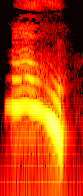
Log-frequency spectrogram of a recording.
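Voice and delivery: high-pitched witch's cry; frightened cry. A narrator's reading. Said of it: "cried the witch".

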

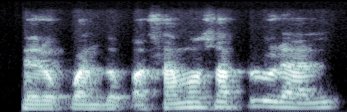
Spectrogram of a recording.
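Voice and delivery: normal talking voice

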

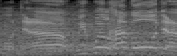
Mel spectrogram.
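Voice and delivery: stern chairman's call for order. Acted. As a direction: call the hall to order over the chatter. Gavel call to order in assembly.

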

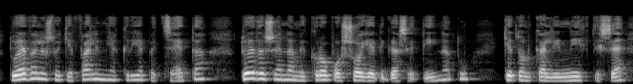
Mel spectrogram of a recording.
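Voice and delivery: plain reading voice

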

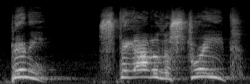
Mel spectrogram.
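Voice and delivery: loud, high, slow stern command; imitating dad. Son imitating father telling Benny to stay off the street, loud high. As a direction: mimic dad laying down the law. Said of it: "He's sitting here going".

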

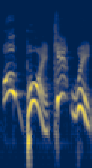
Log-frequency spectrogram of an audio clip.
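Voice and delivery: high squeaky mouse voice; Mickey voice. Pretend. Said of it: "Stop with the voices".

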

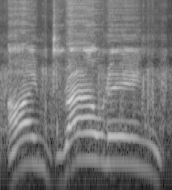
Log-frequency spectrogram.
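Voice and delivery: high, slow, drawn-out cry; drowning plea. A narrator's reading. Sinking Bulstrode cries out slowly, high and desperate. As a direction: wail it out as you sink. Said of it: "he spluttered".

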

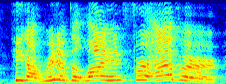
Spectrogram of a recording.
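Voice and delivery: high-pitched celebration; jubilant. A narrator's reading. Monkey praising chameleon for beating lion, jubilant. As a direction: keep cheering, pitch up.

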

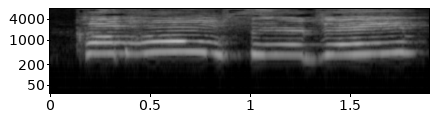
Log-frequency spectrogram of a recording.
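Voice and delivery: very high, loud dog howl; howling cry. A narrator's reading. Lonely dog howling for the cat at the door. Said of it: "he cried".

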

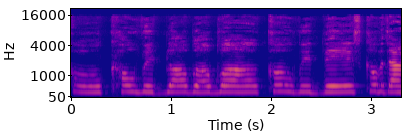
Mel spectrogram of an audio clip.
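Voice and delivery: mock fussing, drawn-out words; mocking imitation. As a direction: parody a nagging landlady's blah-blah. Mocking the landlady's covid fussing.

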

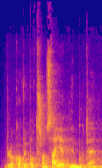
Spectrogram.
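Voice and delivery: ordinary delivery

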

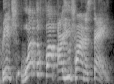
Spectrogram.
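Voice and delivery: snapping back at him in disbelief; high outraged yell. Retold or imitated. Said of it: "And I'm like".

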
